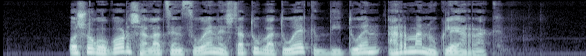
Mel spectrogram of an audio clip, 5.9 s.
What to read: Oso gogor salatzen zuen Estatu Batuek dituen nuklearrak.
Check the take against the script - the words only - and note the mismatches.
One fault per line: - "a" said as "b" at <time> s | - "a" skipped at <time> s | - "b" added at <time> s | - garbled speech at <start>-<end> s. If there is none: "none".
- "arma" added at 4.0 s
